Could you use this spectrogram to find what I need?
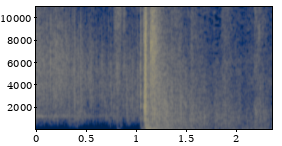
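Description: A gunshot booms once.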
